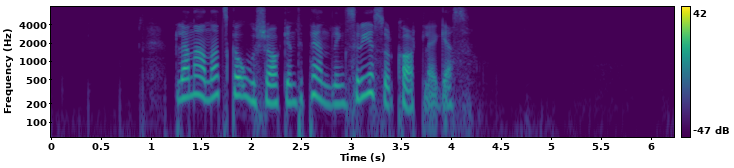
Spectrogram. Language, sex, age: Swedish, female, 25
